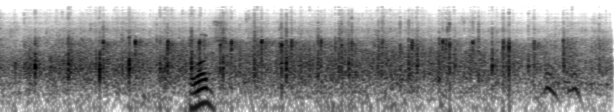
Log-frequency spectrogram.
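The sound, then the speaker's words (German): Steady audience applause welcoming a guest, a dense rattle of many hands clapping, with a few brief voices rising over it. “Und hier ist Ihr Applaus”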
